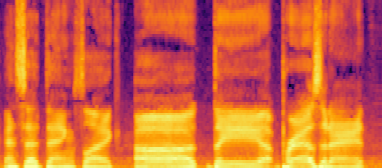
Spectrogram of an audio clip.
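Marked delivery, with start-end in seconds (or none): 1.4-3.7 slow, put-on Southern drawl, lightly done; mock Rubio's forced Southern accent; fake Southern accent. Host mocking Rubio's false Southern accent, slow. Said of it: "trying to affect a Southern accent".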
